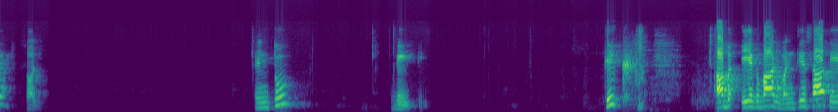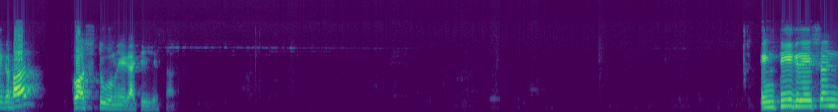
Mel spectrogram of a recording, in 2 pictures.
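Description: A man speaks calmly through a headset microphone, in short bursts with pauses.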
